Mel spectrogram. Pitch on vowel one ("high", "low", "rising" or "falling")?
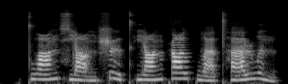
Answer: rising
